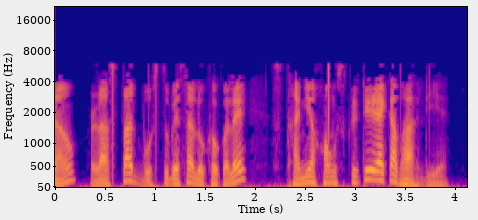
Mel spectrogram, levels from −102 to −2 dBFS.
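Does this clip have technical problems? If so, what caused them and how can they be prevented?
Yes. Heavy MP3 compression, likely at a low bitrate around 24 kbps, strips out weak frequency lines and removes everything above 5.9 kHz, leaving the speech watery and dull. Prevent this by recording and delivering in a lossless format, or encoding at a much higher bitrate.

Word clock ticks run from 0.14 s to 4.10 s. A receiving device on its own unlocked clock, drifting by roughly 300 ppm, misreads the digital link and drops or repeats a sample about every 0.07 s. That produces about fifty sharp ticks of uneven strength at a steady rate. Prevent this by locking the receiving device to the sender's clock, or both to a common word clock, before recording.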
